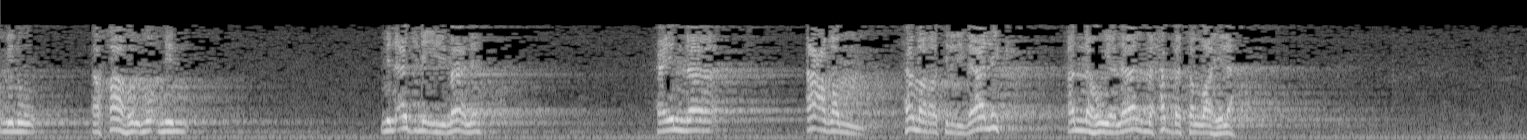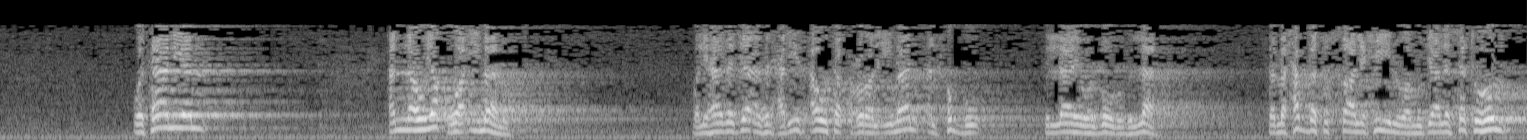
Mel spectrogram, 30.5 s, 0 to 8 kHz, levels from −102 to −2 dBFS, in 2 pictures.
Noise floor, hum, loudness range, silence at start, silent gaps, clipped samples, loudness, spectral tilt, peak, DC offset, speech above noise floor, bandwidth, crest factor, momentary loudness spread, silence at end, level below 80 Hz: -47 dBFS; none; 4 LU; 0 s; none; under 0.1%; -23 LUFS; -10.5 dB/octave; -6 dBFS; under 0.1%; 25 dB; 4.8 kHz; 18 dB; 21 LU; 0 s; -48 dBFS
